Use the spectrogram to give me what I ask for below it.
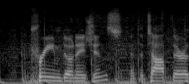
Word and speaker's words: prime: don't the prime donations looks like prime when you look at the way it's spelled preem donations at the top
